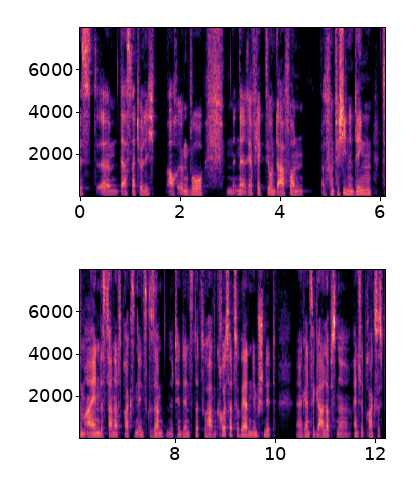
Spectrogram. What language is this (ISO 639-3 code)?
deu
